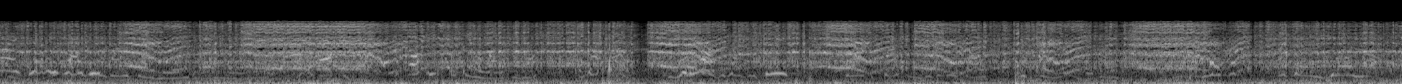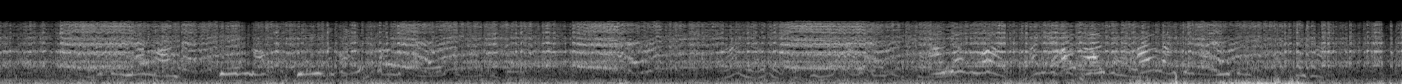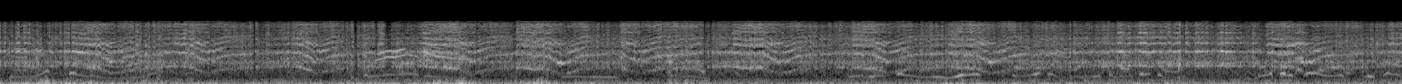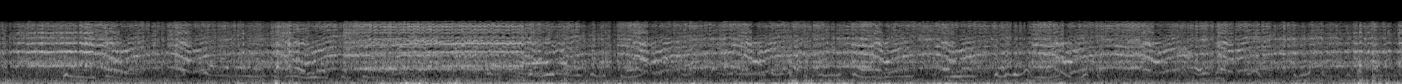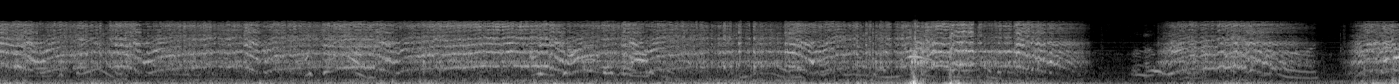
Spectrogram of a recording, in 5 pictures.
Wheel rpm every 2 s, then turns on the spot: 210, 200, 220, 220, 180, 180, 200, 200, 210, 210, 210, 210, 230, 220, 210, 190, 200, 190, 190, 220, 210, 200, 180, 190, 190, 200, 190, 210, 200, 190, 200, 200, 210, 70, 80.
none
